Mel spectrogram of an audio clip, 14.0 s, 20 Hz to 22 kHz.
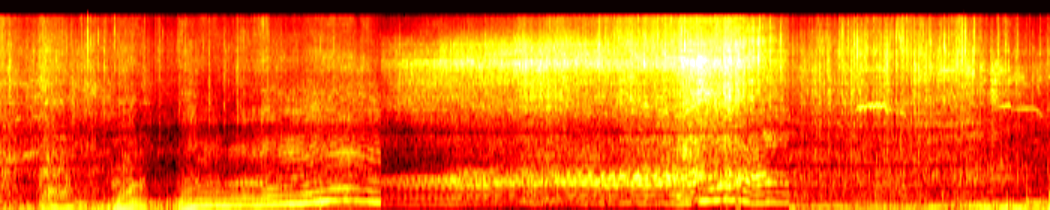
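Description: Ford Escort Mk2 rally cars driven hard on a gravel stage: the engine note climbs steeply as the car accelerates out of a corner, with gravel spraying off the tyres. About five seconds in it cuts to another car holding a high, steady engine note over the hiss of gravel, and near the end the engine rises and falls again through the revs.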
